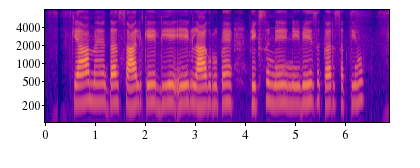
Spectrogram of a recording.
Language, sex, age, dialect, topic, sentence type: Hindi, female, 31-35, Garhwali, banking, question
